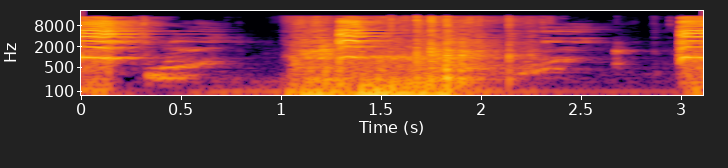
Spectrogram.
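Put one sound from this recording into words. A parrot flaps its wings in a quick flutter.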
